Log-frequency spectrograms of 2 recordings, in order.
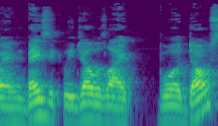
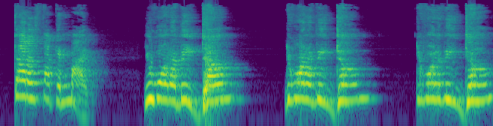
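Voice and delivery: put-on scream, higher and louder; 9 dB louder than usual. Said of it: "she was screaming the whole time".

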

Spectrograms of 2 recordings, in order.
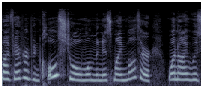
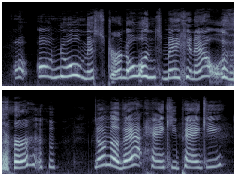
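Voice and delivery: put-on much higher, louder, wholesome 1950s kid voice; 3 semitones higher, 8 dB louder than usual. Acting out a guy reassuring Alice's protective father; 1950s kid voice. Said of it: "like he's like a kid from like the 1950s".

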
